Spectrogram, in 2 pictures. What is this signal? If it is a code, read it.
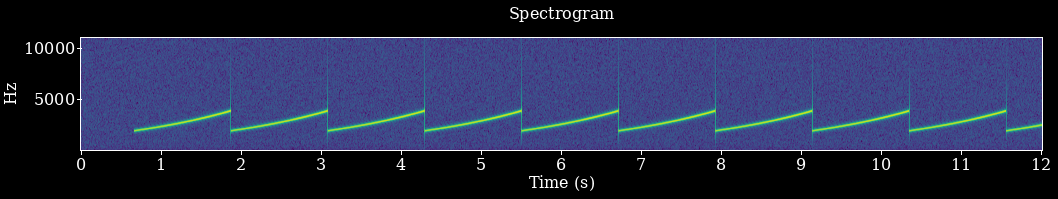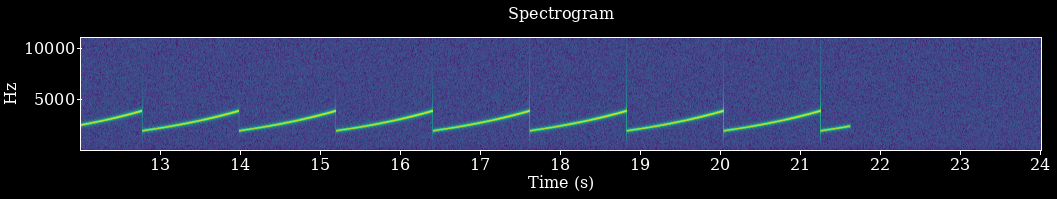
A tone that sweeps in pitch again and again. There is no code.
